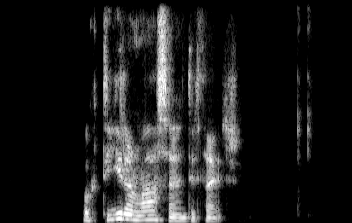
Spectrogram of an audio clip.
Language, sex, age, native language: Icelandic, male, 20-29, Icelandic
